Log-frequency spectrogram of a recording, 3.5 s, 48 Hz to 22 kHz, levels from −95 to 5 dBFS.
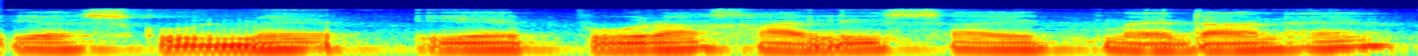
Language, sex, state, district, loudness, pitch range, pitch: Hindi, male, Karnataka, Bangalore, -16 LUFS, 105-115 Hz, 110 Hz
